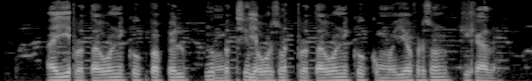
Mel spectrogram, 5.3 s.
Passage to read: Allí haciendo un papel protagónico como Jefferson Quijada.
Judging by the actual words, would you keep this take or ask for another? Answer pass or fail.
fail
